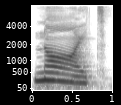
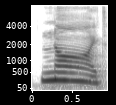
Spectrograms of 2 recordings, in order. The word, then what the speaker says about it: night: I I، مثل كلمة night night. نلاحظ أن الـ G والـ H لا يلفظان فقط يكتبان، night وتعني الليل، light light وتعني الضوء، right right وتعني اليمين.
